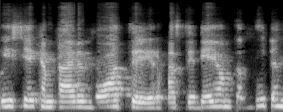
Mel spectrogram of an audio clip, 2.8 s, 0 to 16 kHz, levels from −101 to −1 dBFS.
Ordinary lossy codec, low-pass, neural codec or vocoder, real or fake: AAC, 64 kbps; 14.4 kHz; codec, 44.1 kHz, 2.6 kbps, SNAC; fake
